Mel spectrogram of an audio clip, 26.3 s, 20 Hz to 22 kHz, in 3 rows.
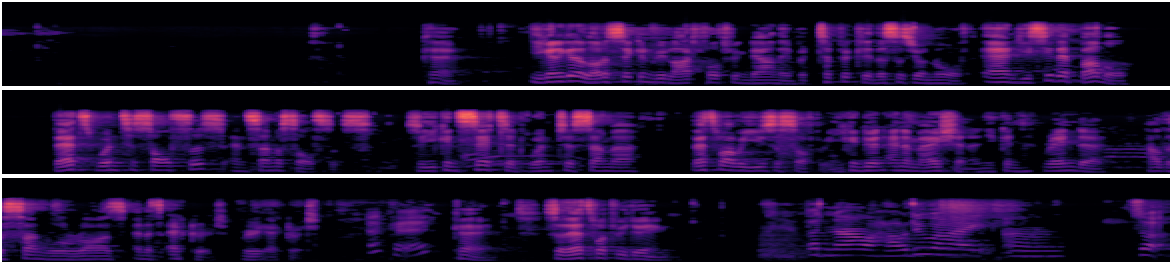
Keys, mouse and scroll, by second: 0.0 scroll, 0.9 scroll, 2.1 shift+middle click, 5.7 click, 10.3 click, 12.2 shift+middle click, 12.7 scroll, 14.1-14.5 scroll, 18.7 middle click, 19.1-19.6 scroll, 21.6-22.1 scroll, 23.2 click, 25.4 click.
